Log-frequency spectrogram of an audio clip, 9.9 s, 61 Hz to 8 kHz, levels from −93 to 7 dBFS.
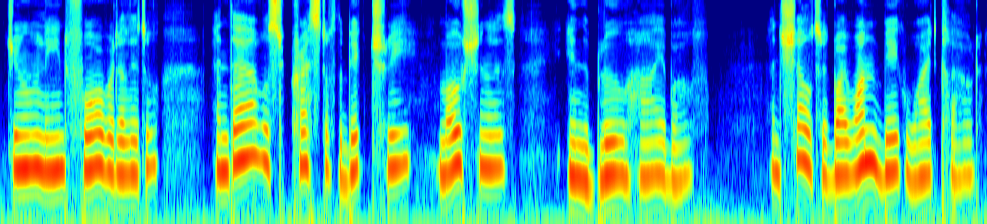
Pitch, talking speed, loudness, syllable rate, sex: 200 Hz, 165 wpm, -18 LUFS, 4.9 syllables/s, female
